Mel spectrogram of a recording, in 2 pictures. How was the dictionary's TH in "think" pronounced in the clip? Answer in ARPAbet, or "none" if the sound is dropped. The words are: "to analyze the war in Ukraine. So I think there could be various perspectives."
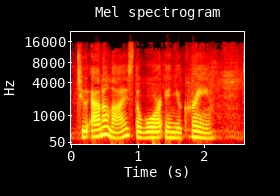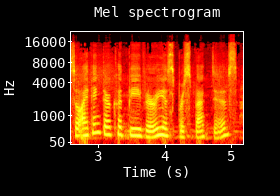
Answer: TH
